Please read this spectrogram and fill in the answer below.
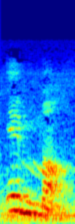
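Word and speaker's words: إمّا: با کسر میگن با کسر همزه و تشدید هم که میگن و تشدید میم، یعنی بگید اما. اما بالکسر و تشدید، اما با کسر همزه و تشدید میم، اما.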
